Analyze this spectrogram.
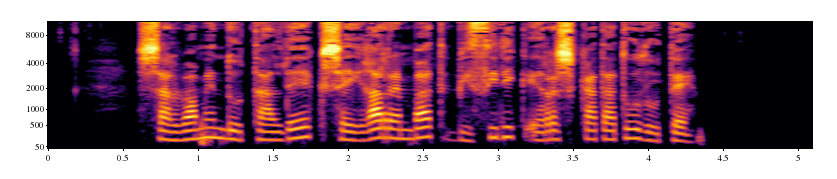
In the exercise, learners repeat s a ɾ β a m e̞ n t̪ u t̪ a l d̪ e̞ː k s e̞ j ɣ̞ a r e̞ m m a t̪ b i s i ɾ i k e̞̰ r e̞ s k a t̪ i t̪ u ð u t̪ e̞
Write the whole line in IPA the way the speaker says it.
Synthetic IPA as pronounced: s a l β a m e̞ n d̪ u t̪ a l d̪ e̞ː k s e̞ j ɣ̞ a r e̞ m b a t̪ b i s i ɾ i k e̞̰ r e̞ s k a t̪ a t̪ u ð u t̪ e̞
